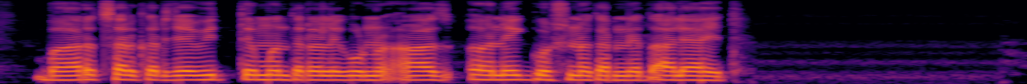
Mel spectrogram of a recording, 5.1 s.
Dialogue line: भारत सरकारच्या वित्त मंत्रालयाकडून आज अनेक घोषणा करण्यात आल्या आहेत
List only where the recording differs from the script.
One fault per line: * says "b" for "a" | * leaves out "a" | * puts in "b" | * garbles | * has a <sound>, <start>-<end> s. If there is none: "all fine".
all fine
